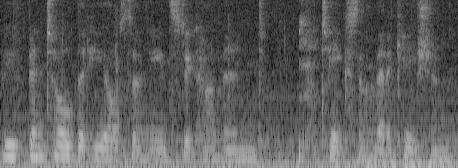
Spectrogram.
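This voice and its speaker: A woman's voice: fairly low pitch, steady tone, normal speed. A woman playing a tabletop game who speaks in a matter-of-fact way. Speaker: player. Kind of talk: casual tabletop play. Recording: noisy recording.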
